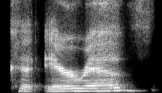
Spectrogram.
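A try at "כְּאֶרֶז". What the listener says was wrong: Yes, it's a Zion. Ke'erez, like a Z.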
